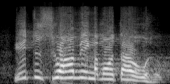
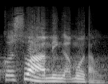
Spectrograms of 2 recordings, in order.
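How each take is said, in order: First: High, louder-edged mock grievance; complaining woman. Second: Said in the usual way. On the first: Wife grumbling to the ustadz, high-pitched complaint. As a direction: imitate a wife protesting about her husband. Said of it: "Perempuan mengatakan".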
